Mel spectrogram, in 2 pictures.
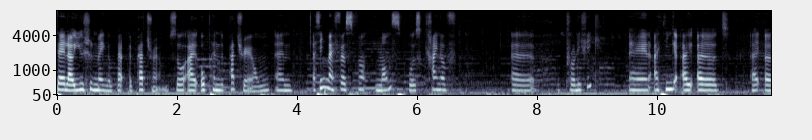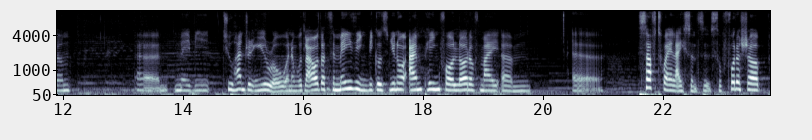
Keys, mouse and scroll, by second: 6.6-12.0 middle drag, 12.7 a.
